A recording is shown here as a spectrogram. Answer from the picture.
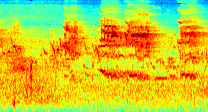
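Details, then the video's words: Two scaly-breasted lorikeets fighting in a major disagreement: harsh, shrill screeches in overlapping bursts in quick succession, with a few thin whistled notes woven through. "Scaley-breasted Lorikeets fighting"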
